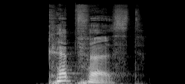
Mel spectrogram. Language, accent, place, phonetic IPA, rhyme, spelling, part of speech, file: German, Germany, Berlin, [ˈkœp͡fəst], -œp͡fəst, köpfest, verb, De-köpfest.ogg
- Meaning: second-person singular subjunctive I of köpfen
